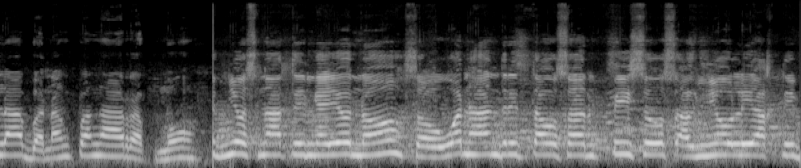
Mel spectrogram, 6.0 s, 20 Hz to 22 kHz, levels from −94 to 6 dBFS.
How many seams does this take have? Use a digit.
1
